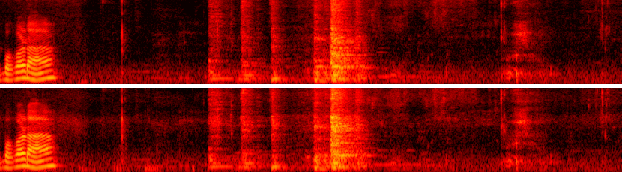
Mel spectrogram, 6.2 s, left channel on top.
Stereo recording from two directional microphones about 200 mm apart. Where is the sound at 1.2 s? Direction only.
5° left (ahead or behind).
